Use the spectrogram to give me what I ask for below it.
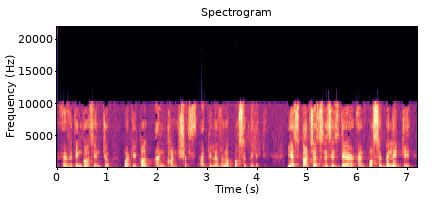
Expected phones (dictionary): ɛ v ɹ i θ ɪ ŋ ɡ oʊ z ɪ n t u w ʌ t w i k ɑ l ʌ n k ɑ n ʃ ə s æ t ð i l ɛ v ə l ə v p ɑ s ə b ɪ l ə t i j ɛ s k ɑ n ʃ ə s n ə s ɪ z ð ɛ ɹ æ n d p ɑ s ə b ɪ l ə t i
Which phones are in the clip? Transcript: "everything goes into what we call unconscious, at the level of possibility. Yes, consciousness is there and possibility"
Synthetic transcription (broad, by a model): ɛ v ɹ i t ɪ ŋ ɡ oʊ z ɪ n t u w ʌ t w i k ɑ l ʌ n k ɑ n ʃ ə s æ t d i l ɛ v ə l ə v p ɑ s ə b ɪ l ə t i j ɛ s k ɑ n ʃ ə s n ə s ɪ z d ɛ ɹ æ n d p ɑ s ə b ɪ l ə t i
